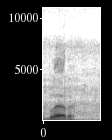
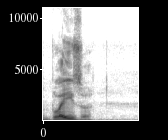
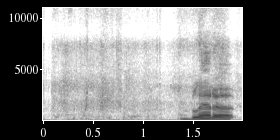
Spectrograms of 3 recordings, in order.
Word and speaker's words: Bleda: Because, you know, throughout the whole fight, you kept saying this girl's name is Blazer.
